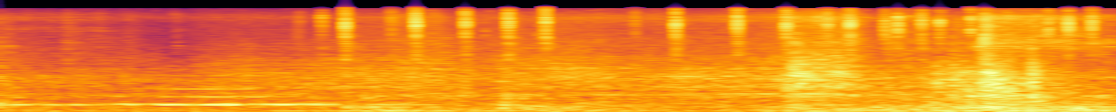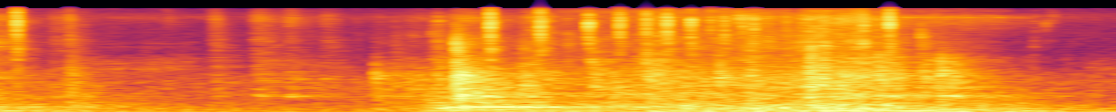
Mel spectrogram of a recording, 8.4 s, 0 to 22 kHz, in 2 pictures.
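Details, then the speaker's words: Garage door with pulley cable system, after the fixed pulley was moved out on a 3-inch bolt to stop the cable rubbing and grinding on the drum: door going up quietly with light ball-bearing ticking from the pulleys and no grinding. "Okay let's listen to the door as it's going up to see if we got any grinding noises now and that's the quietest the door has been in a long time you can even hear the ball bearings making noises as it"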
